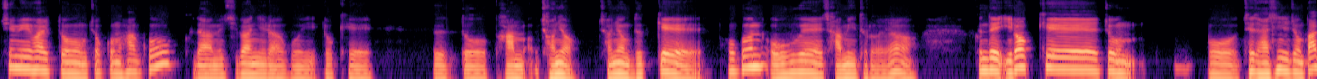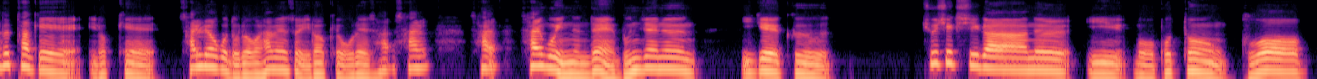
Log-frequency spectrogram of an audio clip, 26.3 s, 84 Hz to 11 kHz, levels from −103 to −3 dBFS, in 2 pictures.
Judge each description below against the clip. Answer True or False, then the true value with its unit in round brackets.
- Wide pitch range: True (6.7 semitones)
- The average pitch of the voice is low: True (125 Hz)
